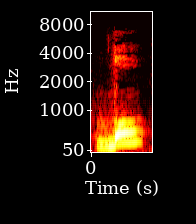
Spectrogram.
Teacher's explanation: هناك اندفاع لللسان إلى الأمام كما أسلفت أن الاستطالة اندفاع اللسان إلى الضو، ولكنه سريع. · Term: الضاد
